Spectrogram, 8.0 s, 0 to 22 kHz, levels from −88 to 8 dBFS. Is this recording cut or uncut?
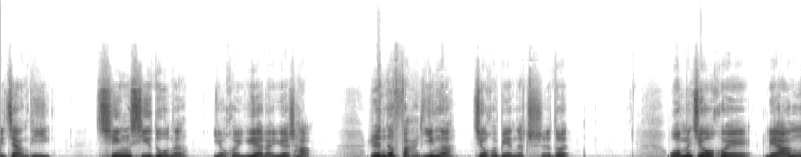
uncut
